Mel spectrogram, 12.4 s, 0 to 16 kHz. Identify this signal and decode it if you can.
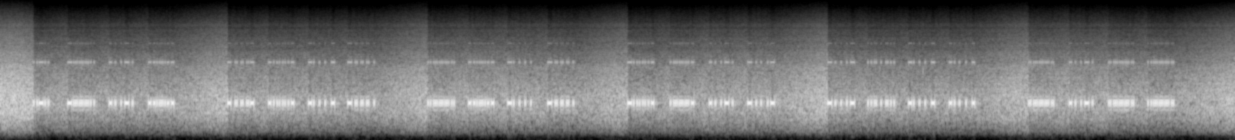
Hellschreiber (Feld-Hell, 122.5 baud), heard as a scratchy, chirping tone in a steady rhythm, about 980 Hz, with radio static and a narrow filter. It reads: IE40 AOUF S0LP D94M HXUV 8483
